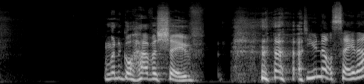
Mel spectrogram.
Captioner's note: laughs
